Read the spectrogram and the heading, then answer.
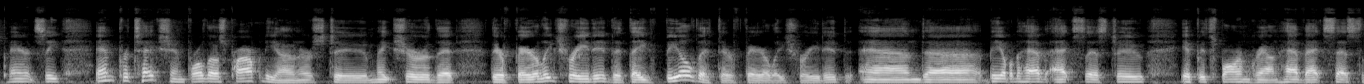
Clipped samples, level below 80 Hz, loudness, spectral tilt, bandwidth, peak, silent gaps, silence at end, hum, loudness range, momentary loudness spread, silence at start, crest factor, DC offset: under 0.1%; -44 dBFS; -13 LUFS; -6.5 dB/octave; 14.5 kHz; 0 dBFS; none; 0.05 s; none; 2 LU; 7 LU; 0.05 s; 12 dB; under 0.1%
